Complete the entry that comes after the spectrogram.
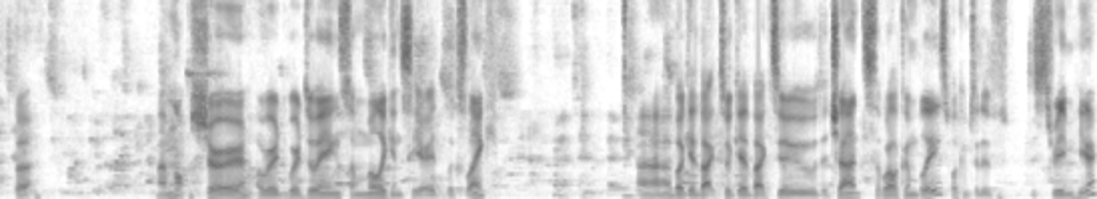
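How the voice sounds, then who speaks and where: The speech comes at a fairly slow pace, with long, frequent pauses and ordinary pitch variation. Noticeable background noise runs underneath. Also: man, medium pitch for a man. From Belgium (Flanders). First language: Dutch (Flemish). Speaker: esports caster. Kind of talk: live commentary. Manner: hesitant, many fillers and restarts.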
